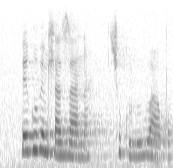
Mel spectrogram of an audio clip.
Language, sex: South Ndebele, female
